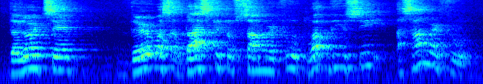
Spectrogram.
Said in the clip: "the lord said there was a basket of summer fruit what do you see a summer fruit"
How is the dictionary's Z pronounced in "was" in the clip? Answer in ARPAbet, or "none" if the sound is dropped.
S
